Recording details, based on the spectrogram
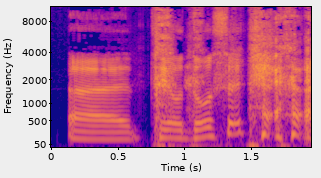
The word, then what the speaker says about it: Teodosic: Teodosic, I believe.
